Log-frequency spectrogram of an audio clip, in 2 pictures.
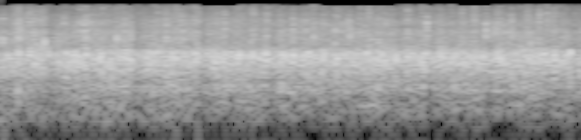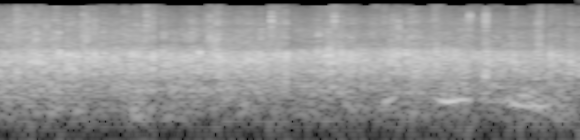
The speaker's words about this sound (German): Applaus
